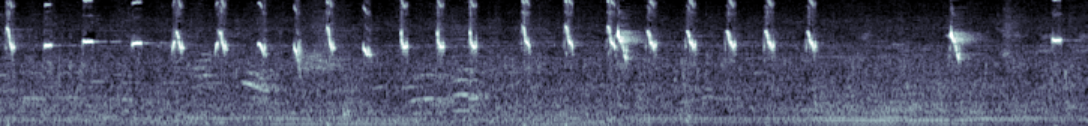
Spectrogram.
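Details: A sooty-headed bulbul (kutilang sutra), a kept songbird, gives a fast run of sharp, bright chips, about four a second, with a faint low hum underneath.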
